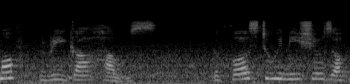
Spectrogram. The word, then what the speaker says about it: Rigahaus: surname rita gangwani so it's riga house a lot of people ask me why i have named it riga house though it is spelled as h-a-u-s it's because my students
